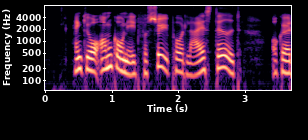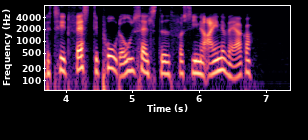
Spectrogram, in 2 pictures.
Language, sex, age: Danish, female, 49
